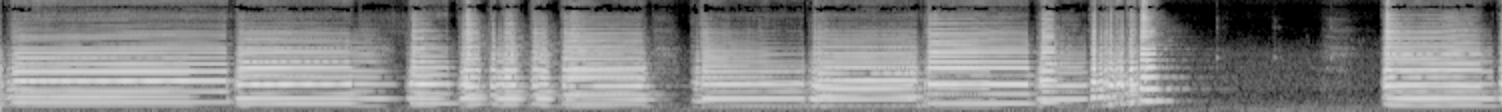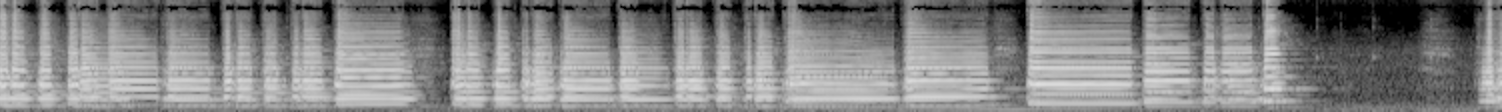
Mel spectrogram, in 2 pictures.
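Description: Two trombones playing a duet in phrases, with long held notes and runs of short notes. The first phrase ends in a rising slide about twelve seconds in. There is a pause of about two seconds after it and another near the end.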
